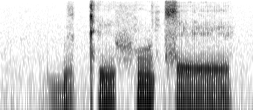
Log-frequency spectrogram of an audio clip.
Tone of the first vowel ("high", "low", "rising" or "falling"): low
